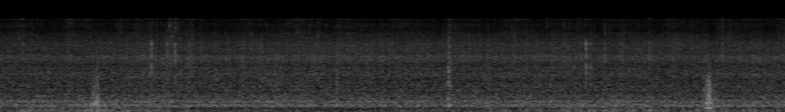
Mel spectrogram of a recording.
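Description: A bicycle rattles over small bumps.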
